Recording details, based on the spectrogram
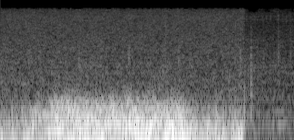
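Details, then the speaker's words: Soft, low, rustling breath sound lasting about two seconds then fading, over the right upper back at symmetric auscultation points; normal vesicular breath sounds. "мы можем сделать заключение что приускультации в симметричных точках выслушивается везикулярно"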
